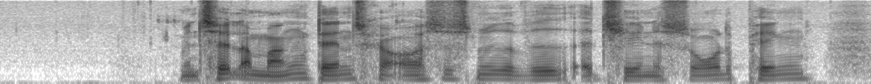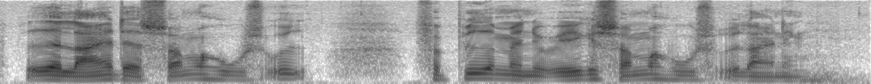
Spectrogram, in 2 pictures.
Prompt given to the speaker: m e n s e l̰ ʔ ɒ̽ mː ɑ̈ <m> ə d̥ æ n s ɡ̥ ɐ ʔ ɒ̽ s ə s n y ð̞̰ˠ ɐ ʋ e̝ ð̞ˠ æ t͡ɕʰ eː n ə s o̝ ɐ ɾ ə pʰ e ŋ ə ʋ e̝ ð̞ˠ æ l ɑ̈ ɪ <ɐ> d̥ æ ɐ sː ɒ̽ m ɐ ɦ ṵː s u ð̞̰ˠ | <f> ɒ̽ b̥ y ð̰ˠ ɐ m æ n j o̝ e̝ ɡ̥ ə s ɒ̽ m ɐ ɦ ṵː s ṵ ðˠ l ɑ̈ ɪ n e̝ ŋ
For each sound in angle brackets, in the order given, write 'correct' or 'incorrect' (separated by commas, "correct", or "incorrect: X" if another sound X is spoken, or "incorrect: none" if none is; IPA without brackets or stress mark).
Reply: incorrect: ŋ, incorrect: ə, correct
